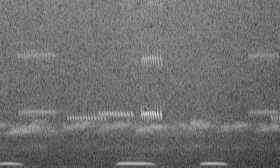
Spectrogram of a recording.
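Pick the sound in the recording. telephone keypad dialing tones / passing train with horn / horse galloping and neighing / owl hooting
owl hooting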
